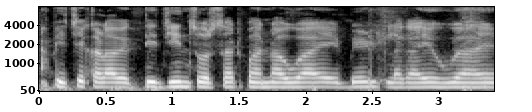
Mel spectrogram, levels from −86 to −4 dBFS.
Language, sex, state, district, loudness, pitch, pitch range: Hindi, male, Jharkhand, Deoghar, -15 LUFS, 160 Hz, 155-165 Hz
